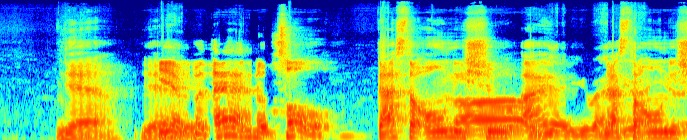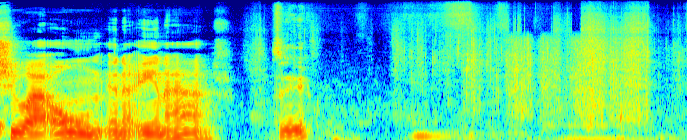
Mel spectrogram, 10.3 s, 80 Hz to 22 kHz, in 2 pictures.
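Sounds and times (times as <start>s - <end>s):
speech: 0.4s - 7.6s, 8.2s - 8.5s
paper being crumpled up: 8.0s - 10.3s.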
